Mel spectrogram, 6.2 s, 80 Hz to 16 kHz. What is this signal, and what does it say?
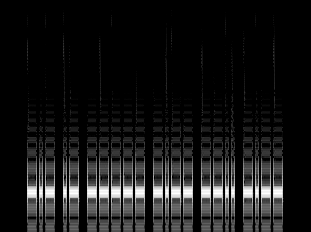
Morse code, heard as a keyed tone, about 21 wpm, 700 Hz. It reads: KA0YZY
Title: USA Call Signs - 6 Characters - Repeated 3x - 20wpm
